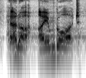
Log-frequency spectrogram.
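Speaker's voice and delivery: deep, slow manly voice; God. Acted. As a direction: put on a booming-style low voice, drawn out. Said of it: "just, like, a deep voice".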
